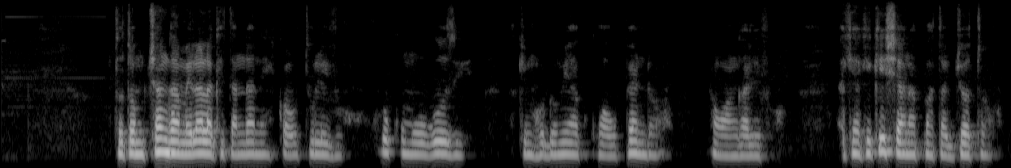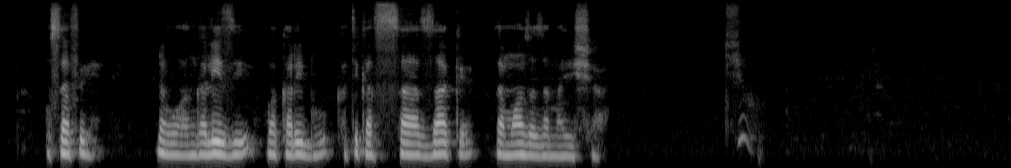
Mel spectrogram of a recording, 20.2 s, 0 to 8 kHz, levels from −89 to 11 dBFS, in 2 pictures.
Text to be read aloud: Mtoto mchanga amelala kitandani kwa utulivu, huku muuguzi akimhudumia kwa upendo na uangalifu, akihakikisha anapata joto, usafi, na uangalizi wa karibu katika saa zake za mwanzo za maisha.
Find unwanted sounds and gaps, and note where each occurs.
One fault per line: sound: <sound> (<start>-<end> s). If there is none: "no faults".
sound: sneeze (17.4-17.8 s)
